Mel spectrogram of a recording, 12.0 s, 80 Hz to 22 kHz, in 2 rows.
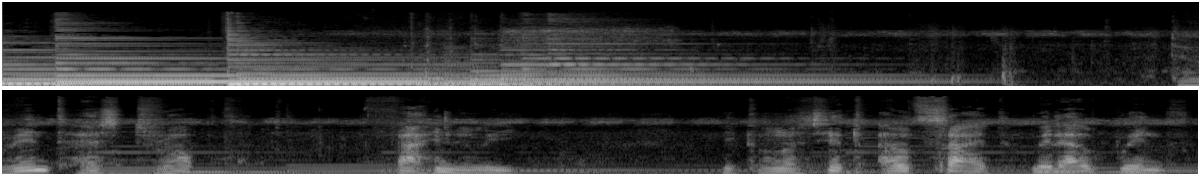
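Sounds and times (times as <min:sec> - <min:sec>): acoustic guitar music: 0:00.0 - 0:11.9.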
